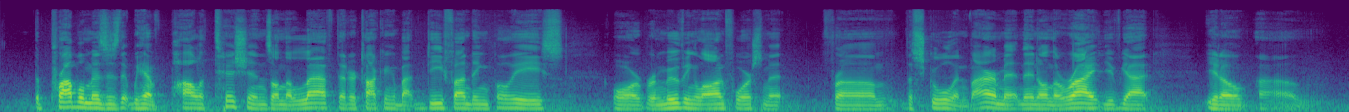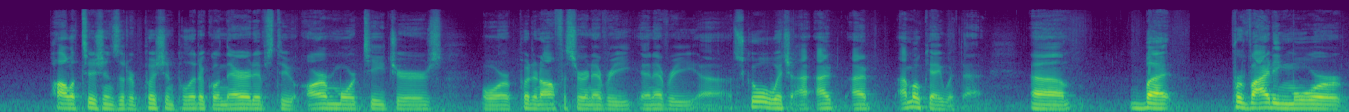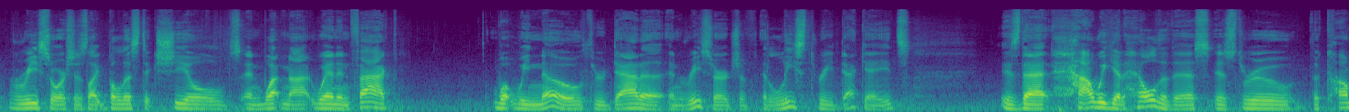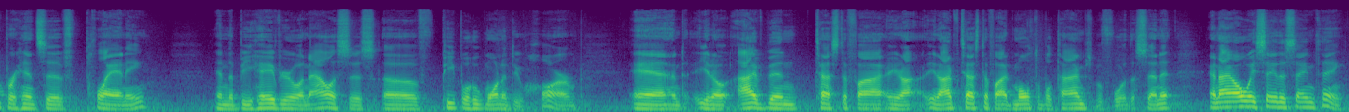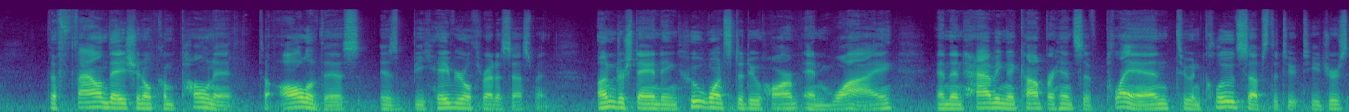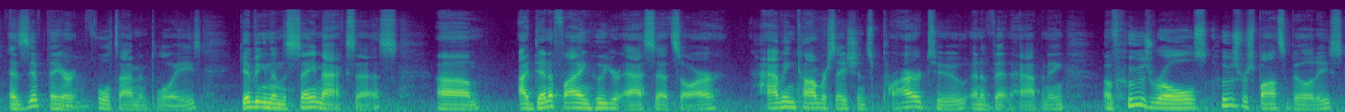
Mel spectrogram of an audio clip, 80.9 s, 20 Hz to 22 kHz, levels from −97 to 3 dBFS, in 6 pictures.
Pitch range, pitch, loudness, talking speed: 105-125 Hz, 115 Hz, -21 LUFS, 145 wpm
